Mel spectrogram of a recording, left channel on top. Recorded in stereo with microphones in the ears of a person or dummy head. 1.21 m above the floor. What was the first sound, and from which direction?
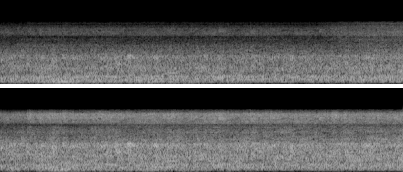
Running water, 65° right (ahead or behind).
